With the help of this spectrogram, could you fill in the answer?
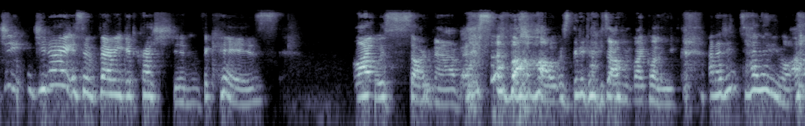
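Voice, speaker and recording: Speaking at a fairly quick pace with an Essex accent, a woman uses a high pitch that swings very widely. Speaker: barrister and author. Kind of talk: interview at a live talk event.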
